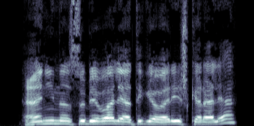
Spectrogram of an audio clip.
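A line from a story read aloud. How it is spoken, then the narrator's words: Angry yell, wounded man. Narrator (Russian): Зло заорал мужик с располосованным плечом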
